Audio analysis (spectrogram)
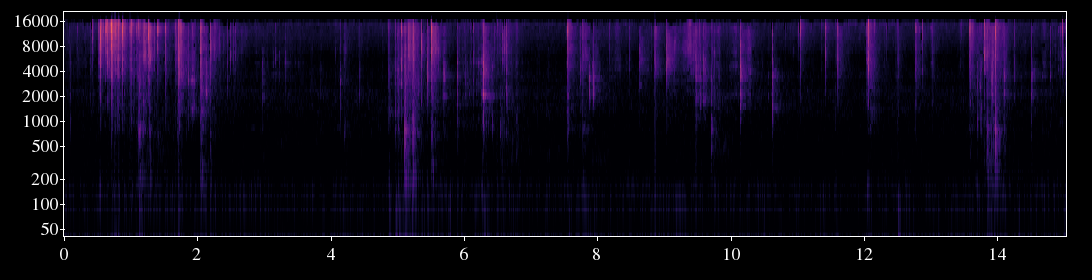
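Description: A small metal blade carves a hand-sized solid soap bar with a dark brown coating and a white core, peeling off shavings while red-nailed fingers hold it. Crisp, bright scraping and crackling cuts come in quick bursts separated by short pauses, with heavier clusters near the start and middle. Each cut stops almost instantly.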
